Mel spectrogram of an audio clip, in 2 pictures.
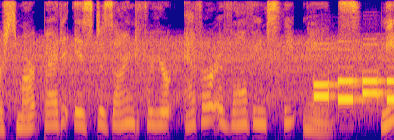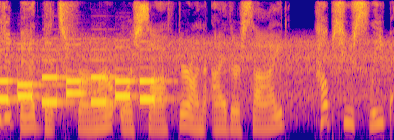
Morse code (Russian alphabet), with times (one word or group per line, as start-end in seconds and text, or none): none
